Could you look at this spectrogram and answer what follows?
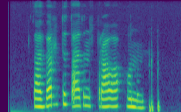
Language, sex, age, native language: Icelandic, female, 30-39, English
